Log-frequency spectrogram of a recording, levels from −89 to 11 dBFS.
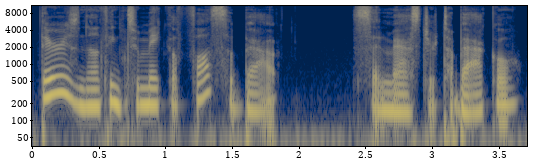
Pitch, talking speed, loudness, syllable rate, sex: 195 Hz, 180 wpm, -20 LUFS, 5.7 syllables/s, female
